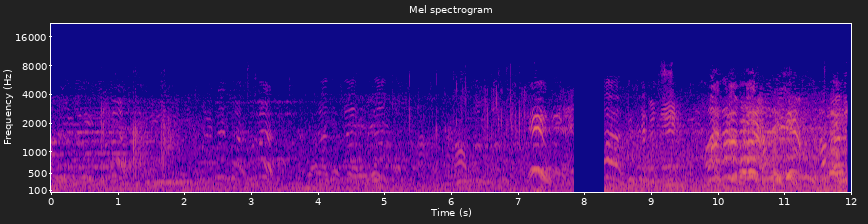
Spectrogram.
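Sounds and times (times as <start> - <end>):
players shouting: 8.3 - 12.0.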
